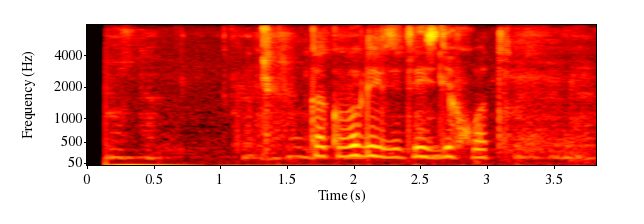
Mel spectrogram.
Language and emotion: Russian, neutral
